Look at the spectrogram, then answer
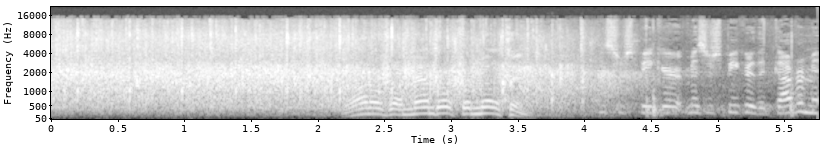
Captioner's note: some Applause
